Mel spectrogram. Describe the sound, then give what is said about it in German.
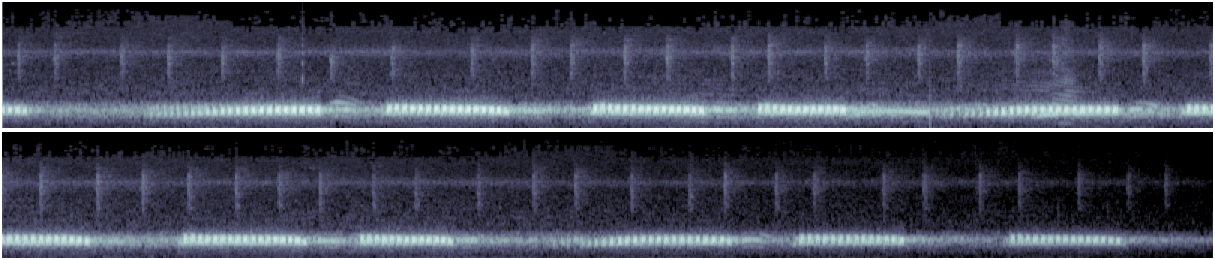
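A European turtle dove gives its soft, purring call: a steady series of about a dozen low, rolling 'turrr' notes, each roughly a second long, evenly spaced. “Sie sind übrigens nach ihrem Tur-Tur-Tur-Ruf benannt.”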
